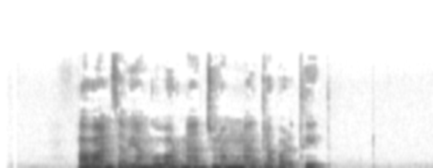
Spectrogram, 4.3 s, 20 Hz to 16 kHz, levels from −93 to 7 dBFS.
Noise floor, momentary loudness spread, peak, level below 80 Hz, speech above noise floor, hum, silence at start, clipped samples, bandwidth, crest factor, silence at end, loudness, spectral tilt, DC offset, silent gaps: -74 dBFS; 8 LU; -10 dBFS; -80 dBFS; 47 dB; none; 0.8 s; under 0.1%; 11 kHz; 18 dB; 1.1 s; -28 LUFS; -6.5 dB/octave; under 0.1%; none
